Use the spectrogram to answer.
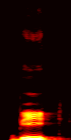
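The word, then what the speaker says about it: beat: बोलेंगे इसको ई बोलेंगे जैसे बी इ ए बीट बी का क्या बन गया बीट ठीक है तो इसका उच्चारण जो है बदली हो गया बीट बन गया क्योंकि इसके आगे ए आ गया तो बीट बन गया ठीक है जैसे सी एल एन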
